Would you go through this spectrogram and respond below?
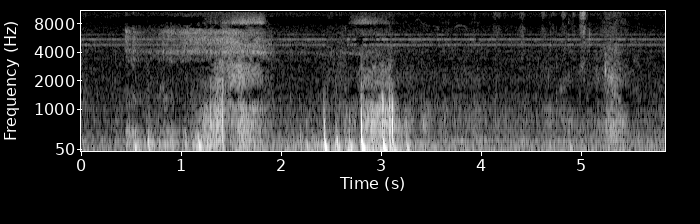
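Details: Sleeping dog snoring: irregular snuffling, fluttering breaths with a few sharp snorts in the middle, then quiet.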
